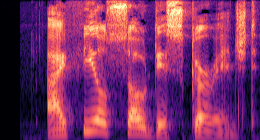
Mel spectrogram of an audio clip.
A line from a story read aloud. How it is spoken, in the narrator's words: said Kim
